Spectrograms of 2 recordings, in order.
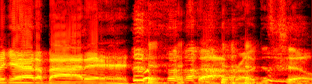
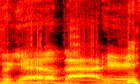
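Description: First: Slow Boston "Forget about it"; Boston accent. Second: Slow Boston "Forget about it"; drawn-out Boston wiseguy line; Boston accent. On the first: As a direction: lean into the Boston drawl. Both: Pretend. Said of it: "So I'm giving a Boston accent".

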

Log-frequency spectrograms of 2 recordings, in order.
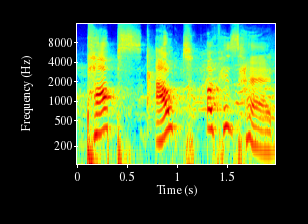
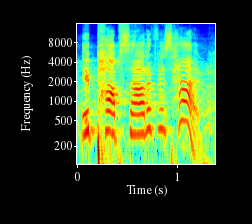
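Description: First: Higher and louder, stunned; shocked telling. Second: Higher and louder, laughing, hammered home; emphatic repeat. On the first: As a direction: blurt it out in disbelief. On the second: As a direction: say it again for the shock of it. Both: Real, not acted.

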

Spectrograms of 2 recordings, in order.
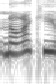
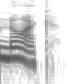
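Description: First: Nike said "NY-kee"; two-syllable Nike. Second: Nike said "Nyke"; one-syllable Nike. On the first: Co-host asks which way to say it, Nike as "NY-kee". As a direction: say Nike to rhyme with spiky. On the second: Co-host offers the other option, Nike as "Nyke". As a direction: say Nike to rhyme with bike. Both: Shown as a demonstration. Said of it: "Is it Nike or Nike?".

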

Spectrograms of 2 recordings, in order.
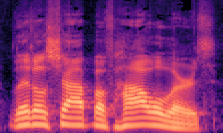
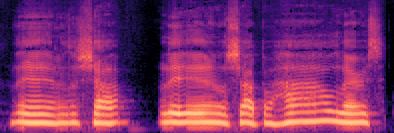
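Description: First: Said in the usual way. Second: High sung musical-theatre refrain; playful high sung parody; sung show tune. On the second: Shown as a demonstration. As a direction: sing it high like a show chorus. Sings the punned show tune.

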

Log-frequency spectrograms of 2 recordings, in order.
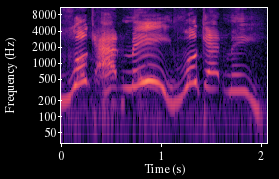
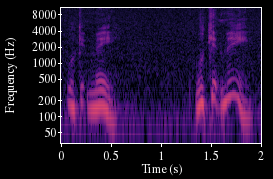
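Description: First: High, insistent preacher's call; urgent command, easing on the repeat; forceful command. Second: Low, very soft plea; quiet, intimate call for attention; hushed command. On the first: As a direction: raise it up and stretch it out. God's command at full force. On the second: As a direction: drop almost to a murmur. God's command, dropped to hush. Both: Acted.

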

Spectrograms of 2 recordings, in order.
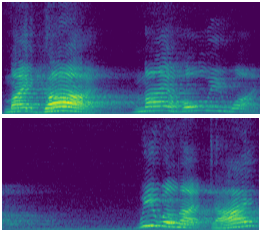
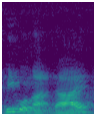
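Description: First: Loud, high, slow proclamation; preaching at full force. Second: Said in the usual way. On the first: Acted. Preacher proclaiming "we will not die", loud, high and slow. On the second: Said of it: "him to say".

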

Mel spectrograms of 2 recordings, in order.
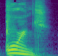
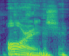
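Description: First: "orange" squashed into one syllable. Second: "orange" in full syllables, OR-inj, pitch dropping; drawn-out orange. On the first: Co-host showing her own way to say it, "orange" in one syllable. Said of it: "When I say it, it has, like, one". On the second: Host showing his teased pronunciation, "orange" as two falling syllables. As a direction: say "orange" with both syllables clearly opened out. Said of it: "it has, like, six". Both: Shown as a demonstration.

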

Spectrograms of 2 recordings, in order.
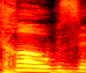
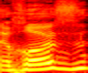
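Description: First: «rose» with a closed o, like «roze»; Québec rose. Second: «rose» with an open o, like «rosse»; southern rose. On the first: She imitates how Quebecers say «rose», closed o. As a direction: say «rose» the closed-o way the host uses. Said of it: "vous dites". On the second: She shows her southern «rose» to the host, open o. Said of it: "je dis". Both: Shown as a demonstration.

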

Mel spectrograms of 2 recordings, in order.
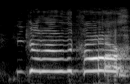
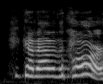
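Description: First: High, loud, fast squeal; shrieking excitement at a sudden chance; elated realisation. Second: Higher-pitched, moderate-volume surprise; startled thought, not yet shouted; dawning realisation. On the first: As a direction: burst out with thrilled disbelief. Excited realisation repeated much louder. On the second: Realisation, first take before louder repeat. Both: Retold or imitated.

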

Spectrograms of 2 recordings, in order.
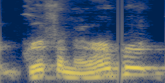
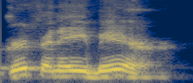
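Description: First: Said in the usual way. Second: "Hebert" said the French way, as ay-BEAR; French pronunciation. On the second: Shown as a demonstration. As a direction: put a little French on "Hebert", silent H and T. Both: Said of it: "Throw, throw a little French on it".

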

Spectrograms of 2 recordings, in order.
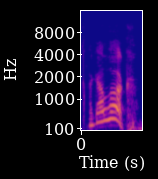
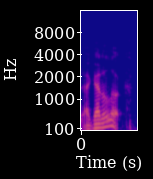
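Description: First: Much higher, whiny repeat; high squeaky repeat. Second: Said in the usual way. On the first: Acted. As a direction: pitch it way up on the repeat.

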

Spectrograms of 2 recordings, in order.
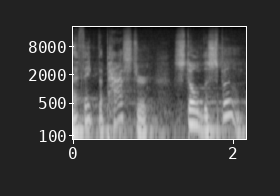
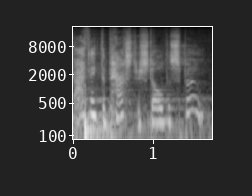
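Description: First: Said in the usual way. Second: Insistent wife, higher, rising on think; insisting. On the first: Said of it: "she started to tell her husband". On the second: Retold or imitated. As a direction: push the accusation with a rising "think". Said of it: "No, she said".

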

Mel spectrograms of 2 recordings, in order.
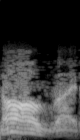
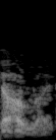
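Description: First: Said in the usual way. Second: Resigned fade. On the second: Acted. Tenny gives in under pressure.

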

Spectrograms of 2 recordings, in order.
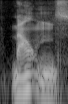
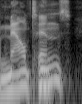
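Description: First: MOUNTAINS with a glottal stop for the T; dropped T. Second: Said in the usual way. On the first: Shown as a demonstration. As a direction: swallow the T in MOUNTAINS, "moun'ns". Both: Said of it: "they would drop the T".

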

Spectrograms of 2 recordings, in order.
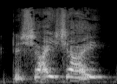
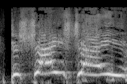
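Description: First: Tentative high falsetto question. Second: Strained, drawn-out falsetto yell; falsetto attempt. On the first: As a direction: try the catchphrase in falsetto without yelling. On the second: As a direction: push it out very high and slow. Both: Shown as a demonstration. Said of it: "can't do this falsetto thing".

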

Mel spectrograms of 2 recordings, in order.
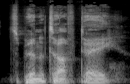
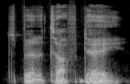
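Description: First: Low flat mocking quote; deadpan echo of the quote; monotone voice. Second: Flat, low monotone quote; deadpan, no life in it. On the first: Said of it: "you are going to say". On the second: Retold or imitated. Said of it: "in a monotone voice".

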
